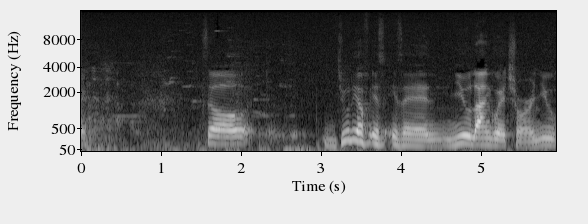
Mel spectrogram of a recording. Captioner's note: laughter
